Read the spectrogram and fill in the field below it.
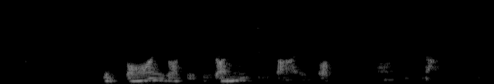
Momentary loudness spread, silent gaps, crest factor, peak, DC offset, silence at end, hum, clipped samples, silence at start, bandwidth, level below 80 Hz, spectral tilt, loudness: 21 LU; 2.70-2.76 s, 3.97-4.01 s, 4.11-4.20 s; 22 dB; -24 dBFS; under 0.1%; 0.55 s; none; under 0.1%; 1.05 s; 5.8 kHz; -86 dBFS; -11.5 dB/octave; -44 LUFS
